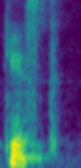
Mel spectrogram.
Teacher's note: Esa ED se va a pronunciar como una T, kissed. Ahora, ¿qué pasa con los otros?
